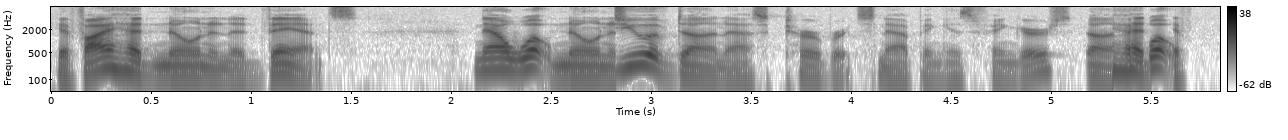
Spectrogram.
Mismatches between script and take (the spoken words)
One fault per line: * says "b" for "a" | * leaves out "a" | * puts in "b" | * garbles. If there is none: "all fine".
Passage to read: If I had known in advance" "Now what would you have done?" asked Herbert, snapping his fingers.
* says "known" for "would"
* garbles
